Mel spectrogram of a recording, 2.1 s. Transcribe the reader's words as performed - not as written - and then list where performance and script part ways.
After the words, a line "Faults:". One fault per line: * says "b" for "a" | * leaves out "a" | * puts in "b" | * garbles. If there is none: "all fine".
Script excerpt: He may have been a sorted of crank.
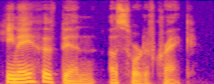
He may have been a sort of crank.
Faults:
* says "sort" for "sorted"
